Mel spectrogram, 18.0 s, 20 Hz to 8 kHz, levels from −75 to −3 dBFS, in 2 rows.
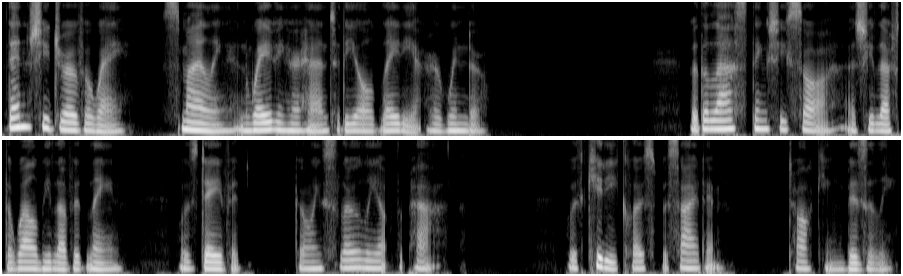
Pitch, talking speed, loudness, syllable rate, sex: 160 Hz, 145 wpm, -19 LUFS, 4.7 syllables/s, female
